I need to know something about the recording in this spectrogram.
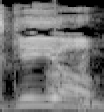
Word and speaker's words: Guillaume: So this is from Alfred Goulamez's or is it Guillaume? It's Guillaume. Go with the French. Guillaume. It's spelled Guillaume, but yeah, Yeah. The French are ridiculous and pronounce things in weird ways.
